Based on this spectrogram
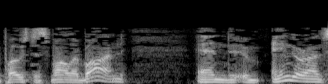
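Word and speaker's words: Engoron: Engeron, is that how you pronounce his name? – Uh-huh, that's right. – I think it's Engeron, yeah.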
